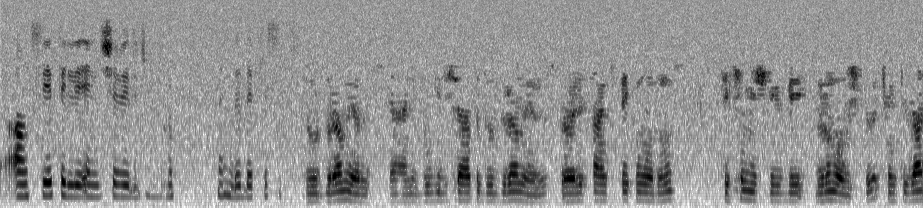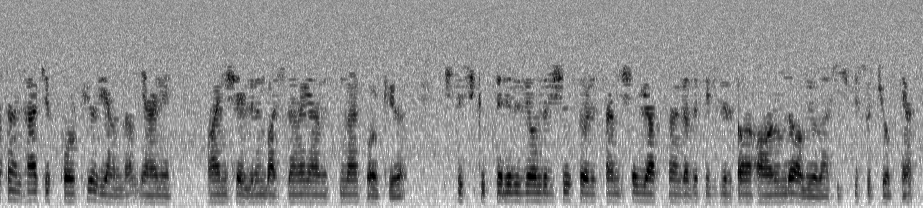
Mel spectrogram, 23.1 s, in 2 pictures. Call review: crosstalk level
none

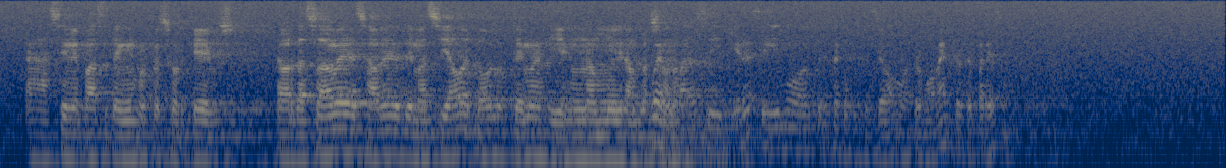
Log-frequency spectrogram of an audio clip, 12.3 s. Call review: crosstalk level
present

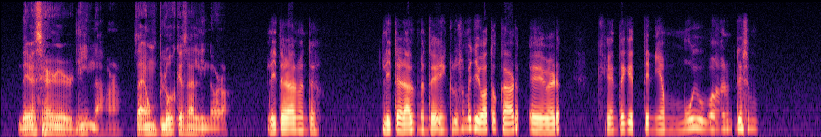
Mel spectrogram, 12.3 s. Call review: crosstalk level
none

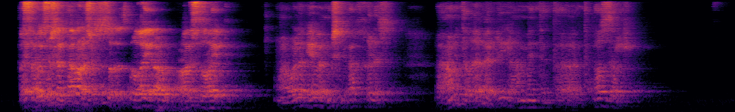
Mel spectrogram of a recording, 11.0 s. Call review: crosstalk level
present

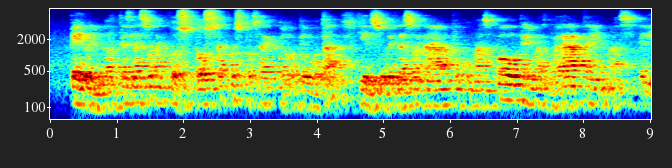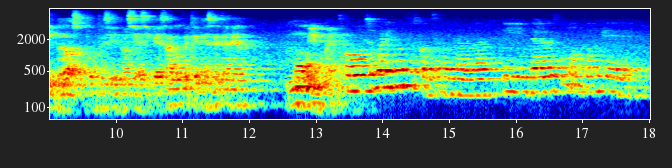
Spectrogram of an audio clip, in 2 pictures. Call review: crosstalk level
none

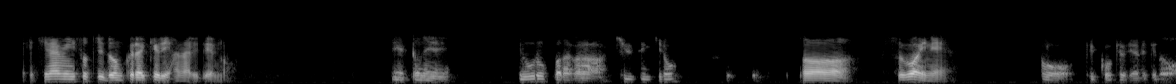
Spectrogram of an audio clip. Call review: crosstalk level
none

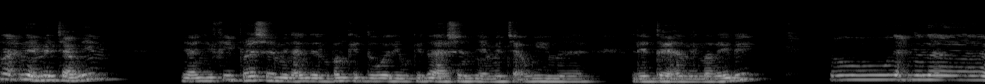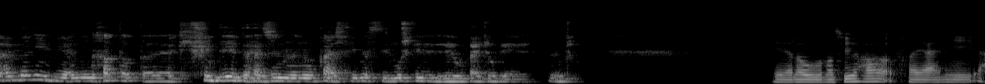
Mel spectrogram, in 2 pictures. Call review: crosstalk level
none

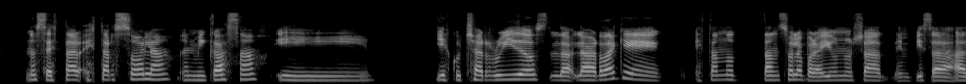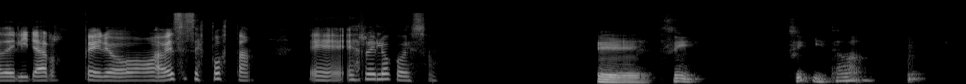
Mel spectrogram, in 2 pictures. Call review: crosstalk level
none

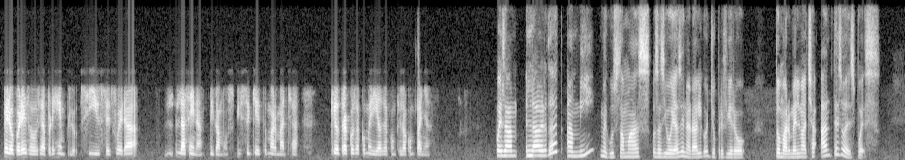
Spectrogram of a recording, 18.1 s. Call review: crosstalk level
none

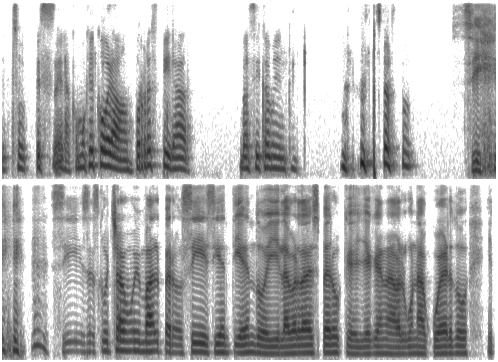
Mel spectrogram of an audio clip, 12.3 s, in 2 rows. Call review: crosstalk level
none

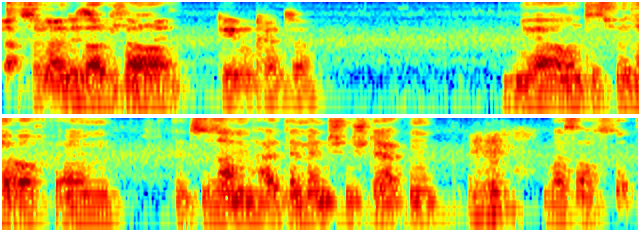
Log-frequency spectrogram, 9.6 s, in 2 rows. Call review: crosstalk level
present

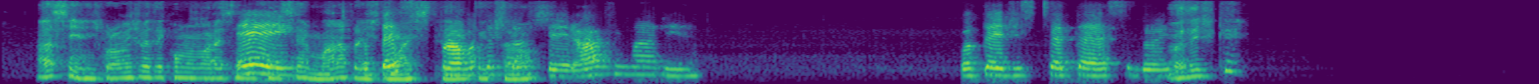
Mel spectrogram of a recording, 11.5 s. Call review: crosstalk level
present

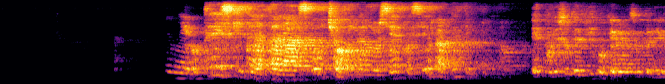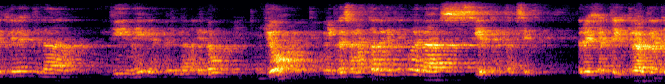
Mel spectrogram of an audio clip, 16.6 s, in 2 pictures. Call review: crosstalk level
none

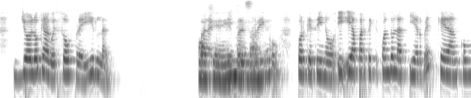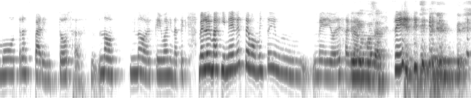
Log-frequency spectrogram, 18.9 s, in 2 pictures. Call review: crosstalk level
present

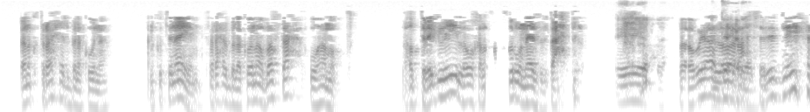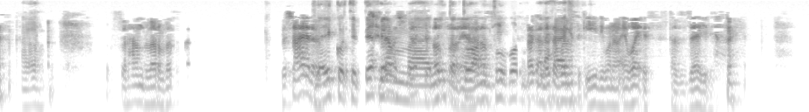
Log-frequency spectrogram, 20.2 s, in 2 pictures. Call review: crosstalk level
present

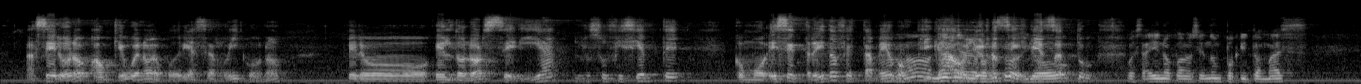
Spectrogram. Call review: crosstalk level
present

